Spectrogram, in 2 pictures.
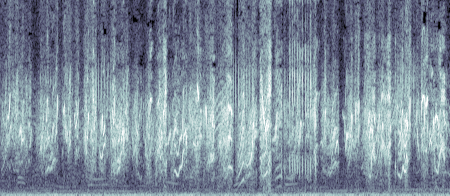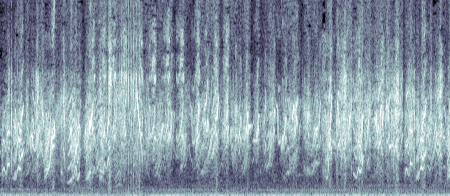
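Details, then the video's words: Flock call of white-bellied swallows, used to draw birds into nets and glue traps: a steady stream of bright, high twittering chirps from many birds, busy and unbroken throughout, with faint low hum beneath. "Tiếng ÉN ĐEN Bụng trắng gọi bầy"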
